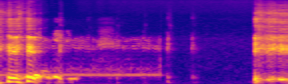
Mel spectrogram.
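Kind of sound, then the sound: signal or alarm, outgoing phone call ringing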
